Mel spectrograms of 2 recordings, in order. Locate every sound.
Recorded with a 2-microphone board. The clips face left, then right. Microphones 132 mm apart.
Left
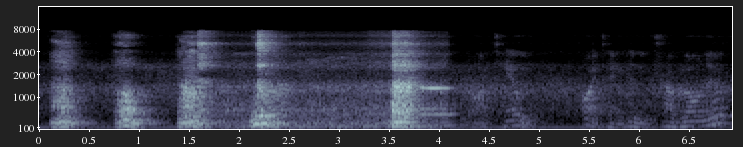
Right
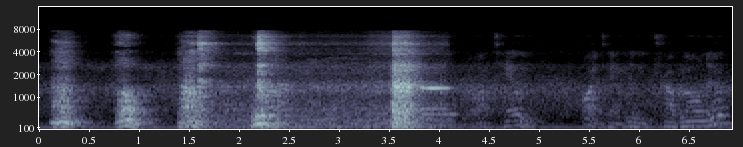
0.1 s a shout: 15° left (ahead or behind), 2 m; by 2.5 s 45° left (ahead or behind), 3 m
1.6 s dishes clattering: 15° left (ahead or behind), 0.6 m
4.2 s a man speaking: 25° left (ahead or behind), 2.5 m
